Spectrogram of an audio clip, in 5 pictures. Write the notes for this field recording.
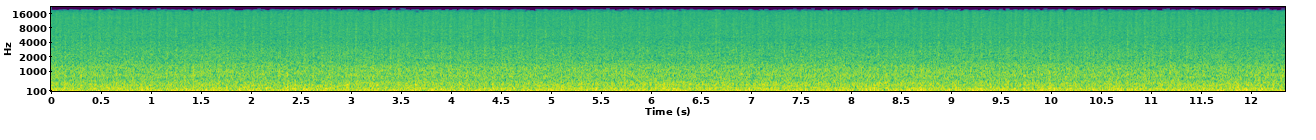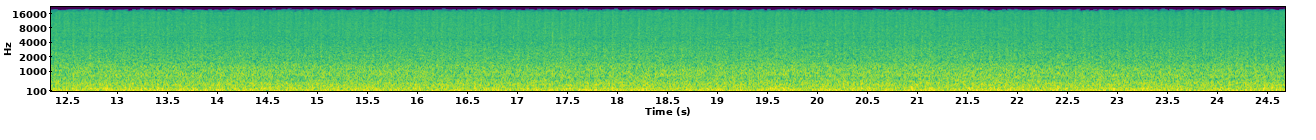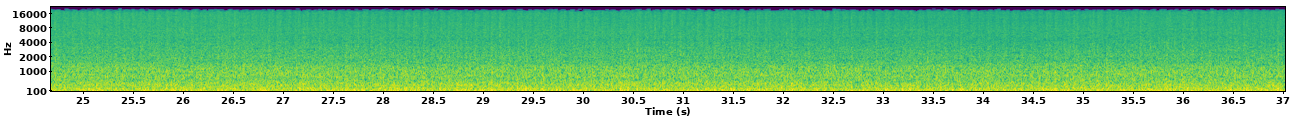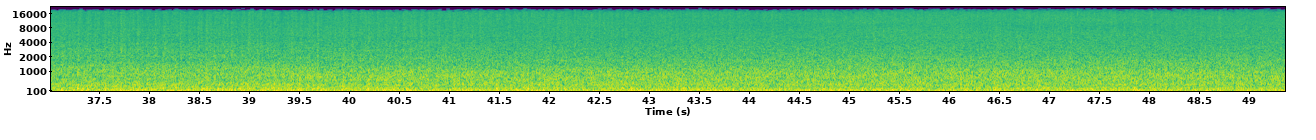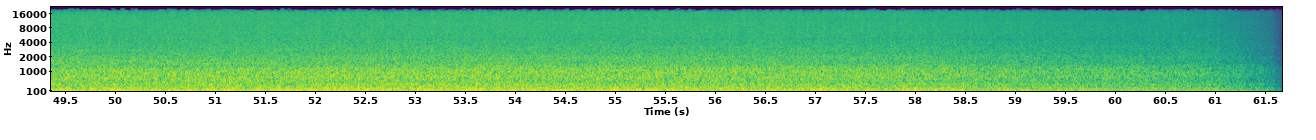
verschiedene wassergeräusche und verkehrsrauschen, etwas windpoppen, am nachmittag, soundmap nrw, project: social ambiences/ listen to the people - in & outdoor nearfield recordings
